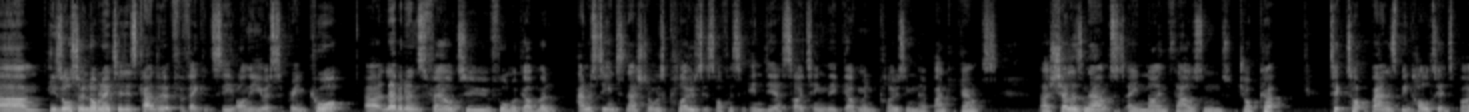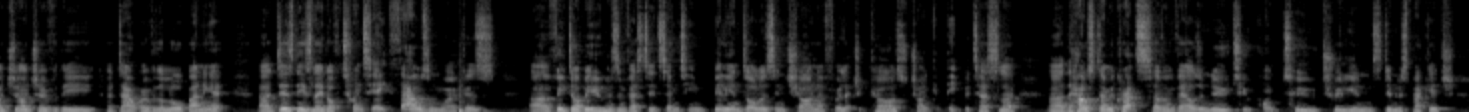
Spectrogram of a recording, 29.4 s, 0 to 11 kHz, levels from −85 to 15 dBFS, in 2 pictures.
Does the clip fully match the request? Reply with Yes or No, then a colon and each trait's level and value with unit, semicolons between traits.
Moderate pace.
Yes: average, 190 wpm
